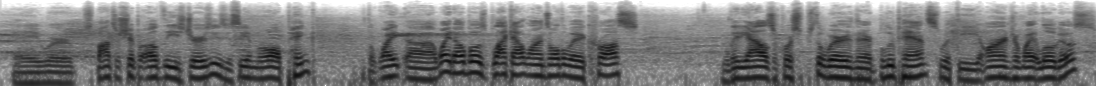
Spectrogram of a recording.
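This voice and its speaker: A man's fairly high voice with ordinary pitch variation, set against noticeable background noise. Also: fairly quick pace. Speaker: hockey play-by-play announcer. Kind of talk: live commentary. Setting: ice arena. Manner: animated.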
